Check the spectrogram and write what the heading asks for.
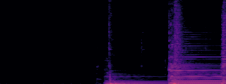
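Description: Near silence for about a second, then a short plucked-string music sting starts suddenly and is struck again about half a second later: the quiz's cue that time is up and the answer is being revealed.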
